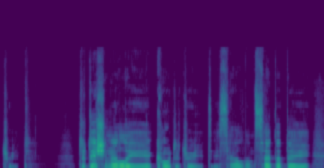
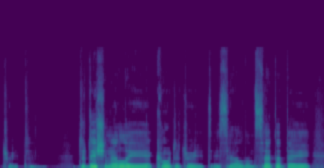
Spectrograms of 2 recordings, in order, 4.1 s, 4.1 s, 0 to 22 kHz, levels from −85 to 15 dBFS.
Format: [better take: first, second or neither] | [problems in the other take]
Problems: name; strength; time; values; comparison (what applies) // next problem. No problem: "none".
second | thin; very; fading below 450 Hz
